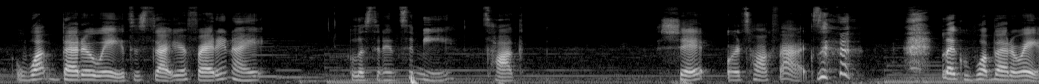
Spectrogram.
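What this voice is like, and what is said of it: Stuffy, congested nasal voice. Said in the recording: “I sound super stuffy. ... I've been having nasal congestion ... there's words that sound so funny, and it's because of my congestion ... things that I say that does not sound clear”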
